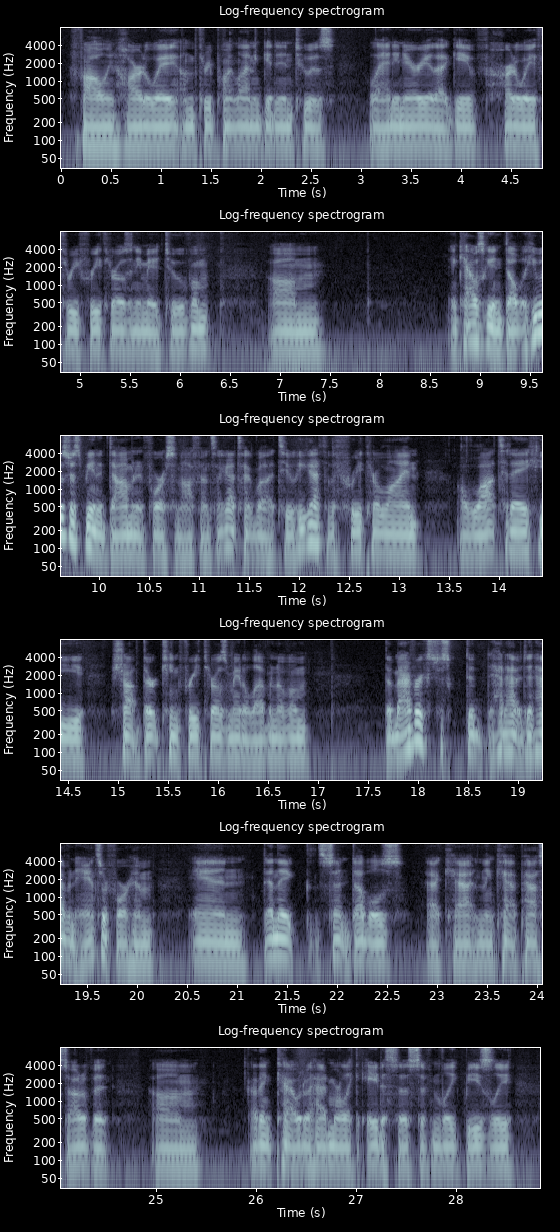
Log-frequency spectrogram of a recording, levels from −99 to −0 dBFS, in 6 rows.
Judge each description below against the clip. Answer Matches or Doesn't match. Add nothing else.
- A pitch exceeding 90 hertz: Doesn't match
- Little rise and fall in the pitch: Matches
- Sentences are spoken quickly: Matches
